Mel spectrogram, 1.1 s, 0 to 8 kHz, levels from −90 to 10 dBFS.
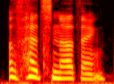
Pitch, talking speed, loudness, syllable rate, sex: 220 Hz, 160 wpm, -17 LUFS, 4.4 syllables/s, female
